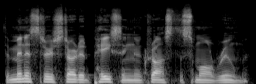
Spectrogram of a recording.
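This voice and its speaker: Male narrator for fantasy audio drama: lowish voice, measured storytelling, close dry sound. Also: steady tone, no echo.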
